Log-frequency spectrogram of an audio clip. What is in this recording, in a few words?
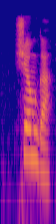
"сьӧмга", Komi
